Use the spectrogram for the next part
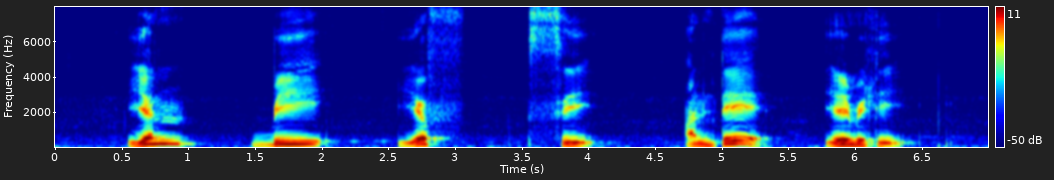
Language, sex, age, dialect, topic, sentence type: Telugu, male, 41-45, Central/Coastal, banking, question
